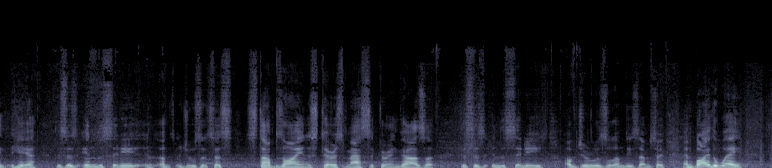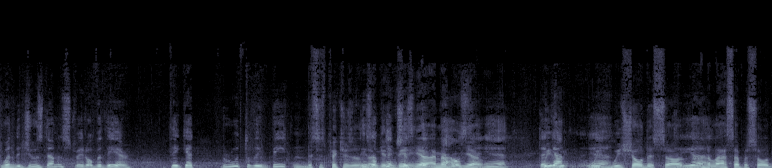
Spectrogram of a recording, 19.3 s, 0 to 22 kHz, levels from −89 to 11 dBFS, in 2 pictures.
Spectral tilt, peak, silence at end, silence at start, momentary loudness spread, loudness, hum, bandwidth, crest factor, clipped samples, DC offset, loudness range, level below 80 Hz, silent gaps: -7.5 dB/octave; -4 dBFS; 0 s; 0 s; 11 LU; -24 LUFS; none; 15.5 kHz; 20 dB; under 0.1%; under 0.1%; 5 LU; -64 dBFS; none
